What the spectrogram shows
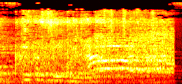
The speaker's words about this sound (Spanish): Y le aplaudieron y le agradecieron los, los legisladores de oposición eh, esta declaración que hizo Olga, Olga Sánchez Cordero.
